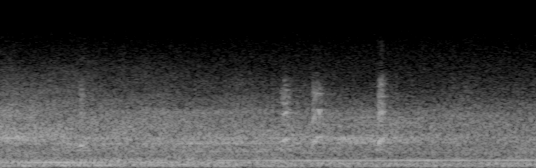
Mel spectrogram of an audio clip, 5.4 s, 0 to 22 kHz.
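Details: Coyote vocalizing near a house in southern Arizona at about 5 am on Christmas morning: scattered brief high yips, a few close together near the end, faint against constant low background hum.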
